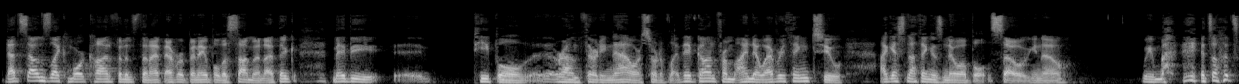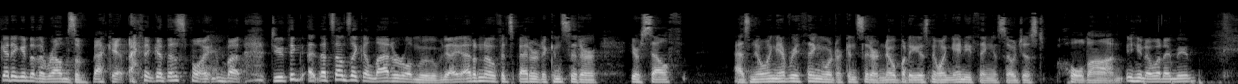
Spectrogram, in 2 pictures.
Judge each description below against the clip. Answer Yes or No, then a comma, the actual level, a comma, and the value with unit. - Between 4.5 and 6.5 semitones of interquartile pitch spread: Yes, average, 5.1 semitones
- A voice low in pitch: Yes, low, 125 Hz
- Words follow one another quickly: Yes, fast, 225 wpm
